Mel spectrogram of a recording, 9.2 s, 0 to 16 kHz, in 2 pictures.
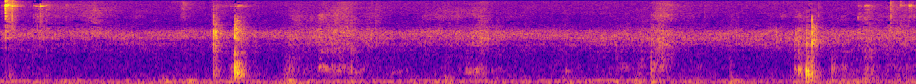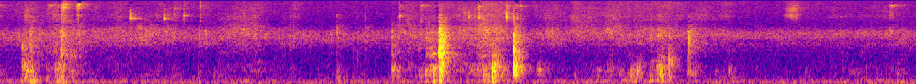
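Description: Faint handling sounds of an IP-5 gas mask's fabric harness straps and metal buckles: soft rustling with scattered light clicks, two sharper clicks late on.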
